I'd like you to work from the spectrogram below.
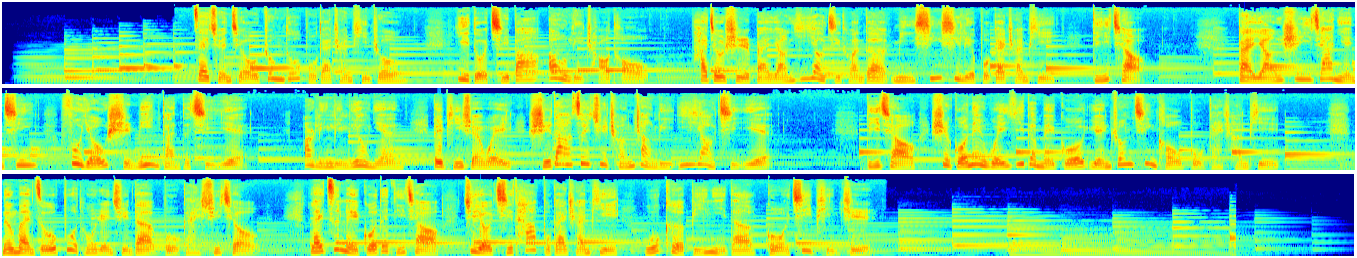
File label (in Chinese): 女 专题 成熟亲切 医药产品专题片解说女声; 百杨医药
